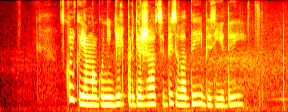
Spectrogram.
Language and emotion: Russian, sad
